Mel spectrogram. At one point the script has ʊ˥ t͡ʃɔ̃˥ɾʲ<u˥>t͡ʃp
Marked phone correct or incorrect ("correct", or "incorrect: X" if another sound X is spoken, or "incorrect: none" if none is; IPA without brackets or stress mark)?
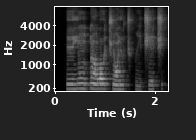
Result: correct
